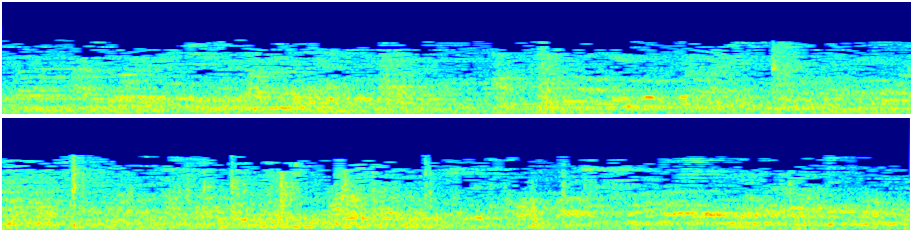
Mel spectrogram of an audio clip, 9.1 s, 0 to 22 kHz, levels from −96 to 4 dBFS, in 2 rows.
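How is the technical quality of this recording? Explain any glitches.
Technical quality is poor, with one fault running the whole way through: heavy MP3 compression. Everything is cut off above about 5.5 kHz, so the top end is simply gone and the audio sounds dull and boxed-in. The rest has that watery, swirly texture, with faint tones flickering in and out and transients smeared rather than crisp. That's likely a very low-bitrate MP3, something around 15 kbps, where the encoder lops off the treble and keeps dropping weak frequency detail frame to frame.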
